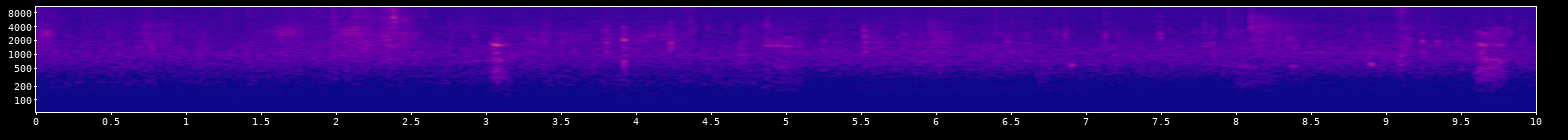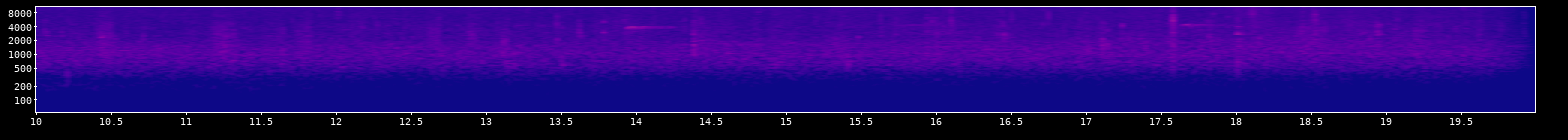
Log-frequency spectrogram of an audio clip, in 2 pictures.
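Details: Wild boar (Sus scrofa), grunts.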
